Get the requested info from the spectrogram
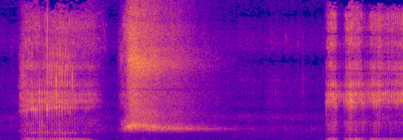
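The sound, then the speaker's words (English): Loud snoring with no talking: a deep rattling inhale, then a long airy whistling exhale, and a second throaty snore starting as it ends, from a bearded conductor asleep on the ground of a trolley platform, his back propped against a wall. “His uniform is unbuttoned with his belly hanging out, and you hear snoring sounds.”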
